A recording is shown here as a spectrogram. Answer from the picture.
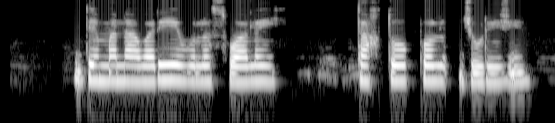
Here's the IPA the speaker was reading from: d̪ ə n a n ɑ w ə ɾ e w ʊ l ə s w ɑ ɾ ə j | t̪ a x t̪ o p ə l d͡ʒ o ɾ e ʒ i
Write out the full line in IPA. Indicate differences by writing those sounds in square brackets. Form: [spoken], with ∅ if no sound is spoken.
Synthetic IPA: d̪ ə [m] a n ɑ w [a] ɾ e w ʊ l ə s w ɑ [l] ə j | t̪ a x t̪ o p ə l d͡ʒ o [ɽ] e ʒ i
